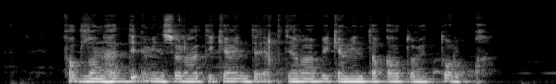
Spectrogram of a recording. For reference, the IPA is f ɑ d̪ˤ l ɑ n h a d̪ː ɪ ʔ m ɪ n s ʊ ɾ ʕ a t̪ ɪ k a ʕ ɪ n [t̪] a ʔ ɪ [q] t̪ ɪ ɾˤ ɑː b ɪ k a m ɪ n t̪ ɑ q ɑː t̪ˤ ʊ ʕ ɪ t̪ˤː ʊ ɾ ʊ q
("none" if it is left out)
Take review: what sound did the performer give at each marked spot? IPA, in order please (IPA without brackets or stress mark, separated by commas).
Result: d̪, q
